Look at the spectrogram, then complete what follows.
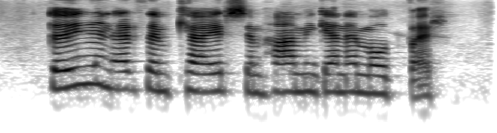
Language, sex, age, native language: Icelandic, female, 30-39, Icelandic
